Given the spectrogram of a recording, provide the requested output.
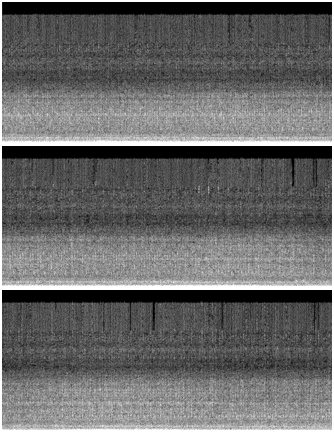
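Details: Older-model Perodua Alza idling after thermostat replacement while coolant is topped up to purge bubbles: steady, even idle with a constant low drone and no knocks, misses or surges; engine running smoothly.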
